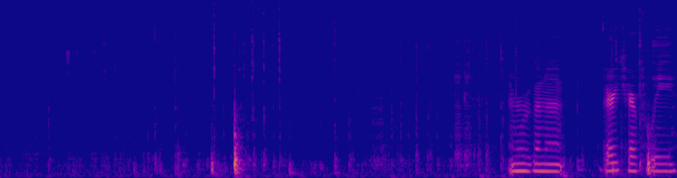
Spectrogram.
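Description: Rubber bands click and snap against a plastic loom.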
